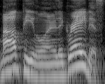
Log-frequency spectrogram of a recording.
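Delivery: put-on cartoon character voice. Joking about being a baby, then doing an impression: SpongeBob voice. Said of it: "That's that's my impression of SpongeBob".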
